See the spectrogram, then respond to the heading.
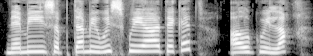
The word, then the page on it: wisgwia'teget: Mi'gmaq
